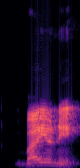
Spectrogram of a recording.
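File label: "bionik", Malay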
